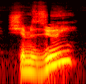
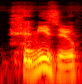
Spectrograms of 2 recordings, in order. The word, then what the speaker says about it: Shimizu: another in our artist series special guest yuko shimazu wow i mispronounced that shimizu there we go uh four uh borderless cards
